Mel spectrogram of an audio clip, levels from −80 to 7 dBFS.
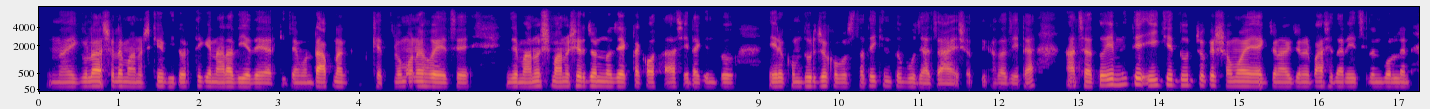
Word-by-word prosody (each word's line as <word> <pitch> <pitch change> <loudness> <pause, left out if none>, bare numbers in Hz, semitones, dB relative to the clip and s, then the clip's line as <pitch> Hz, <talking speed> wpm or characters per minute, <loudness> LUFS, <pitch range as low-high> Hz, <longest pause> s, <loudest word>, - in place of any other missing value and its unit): না, 110 0 -7
এগুলা 120 +3 +2
আসলে 120 0 +1
মানুষকে 110 +2 -2
ভিতর 115 0 -1
থেকে 125 -1 -2
নাড়া 110 +1 +4
দিয়ে 110 0 +3
দেয় 105 -1 +2
আরকি। 100 - -12
যেমনটা 105 +1 +1
আপনার 115 0 0 0.4
ক্ষেত্রেও 115 - -4
মনে 125 +1 +3
হয়েছে, 110 -2 +3 0.6
যে, 115 - 0
মানুষ 120 +4 +2 0.2
মানুষের 120 +2 +3
জন্য 125 -1 +2
যে, 120 - +5
একটা - - 0
কথা, 115 0 +1 0.2
সেটা 115 -1 -2
কিন্তু 110 0 -5 0.6
এরকম 115 0 0
দুর্যোগ 125 +1 +1
অবস্থাতেই 110 +2 -4
কিন্তু 125 -2 -8
বুঝা 105 -3 -2
যায়, 95 -1 +2
সত্যি - - -13
কথা 100 0 -4
যেটা। 100 - -1 0.5
আচ্ছা, 120 - +2
তো - - +1
এমনিতে 165 +2 -2 0.2
এই 145 - +1
যে, 155 - +4
দুর্যোগের 140 -1 -1
সময় 125 0 +3 0.2
একজন 115 +1 -4
আরেকজনের 115 0 -1
পাশে 120 0 0
দাঁড়িয়েছিলেন 115 0 -4
বললেন, 115 -1 -1
115 Hz, 155 wpm, -28 LUFS, 110-125 Hz, 0.6 s, যে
